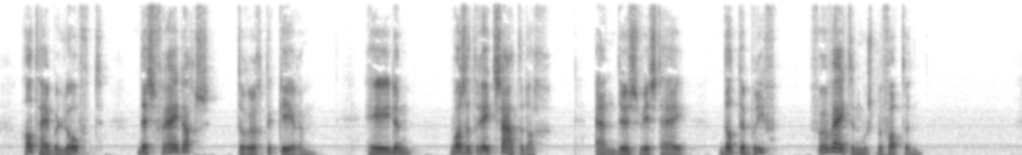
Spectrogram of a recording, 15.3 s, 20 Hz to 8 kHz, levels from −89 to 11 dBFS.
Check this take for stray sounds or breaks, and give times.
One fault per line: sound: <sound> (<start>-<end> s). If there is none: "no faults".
no faults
